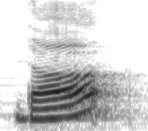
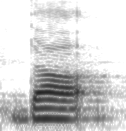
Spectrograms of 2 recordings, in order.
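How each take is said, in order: First: The vowel is short. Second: The vowel is drawn out long. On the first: "ça c'est da" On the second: "Si je fais da allongé, je vais ajouter alif"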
